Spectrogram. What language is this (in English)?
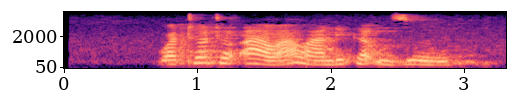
Swahili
